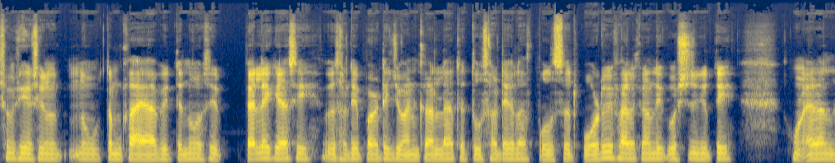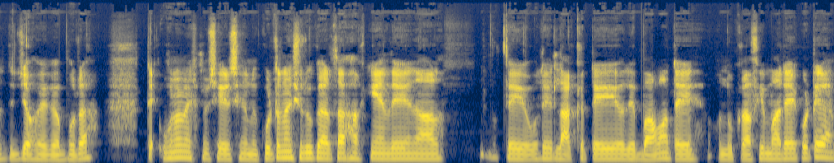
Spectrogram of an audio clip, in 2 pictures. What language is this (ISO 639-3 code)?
pan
